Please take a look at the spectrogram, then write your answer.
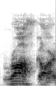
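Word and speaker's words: Hrothgar: h g- a r the first H is silent rothgar is how it's uh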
